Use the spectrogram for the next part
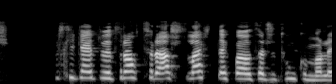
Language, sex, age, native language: Icelandic, female, 20-29, Icelandic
